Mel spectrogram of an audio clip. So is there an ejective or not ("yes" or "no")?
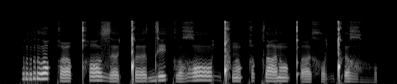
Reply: yes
